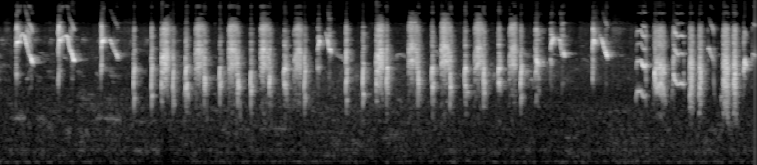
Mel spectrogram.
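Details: Long-tailed shrike singing a canary-filled mimicry medley: a few slurred high whistles, then a long steady series of sharp scratchy notes, closing with a burst of varied chirps.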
